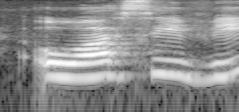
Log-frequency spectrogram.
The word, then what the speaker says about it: Oasi V.: indie comics and i am here today with oasi v is that right that's exactly how you you guys asked me how to pronounce my nickname and i didn't ask you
